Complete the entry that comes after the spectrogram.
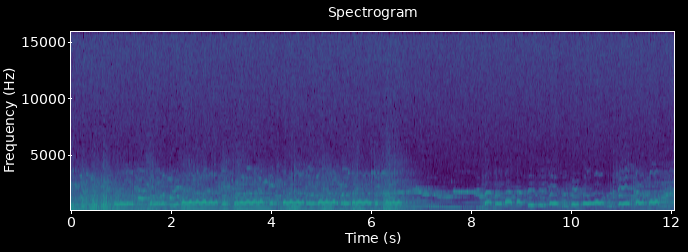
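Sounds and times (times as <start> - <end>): soprano singing ornamented notes: 0.0 - 12.0.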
